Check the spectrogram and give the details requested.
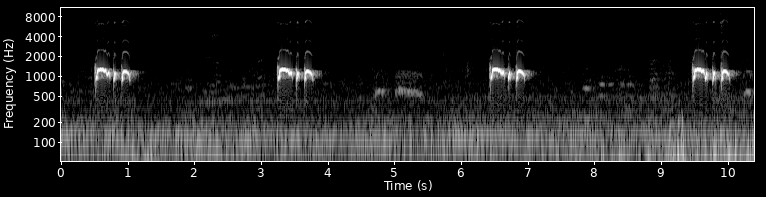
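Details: Male zebra dove calling, meant to wake up birds that rarely sing: four bright, rolling coo phrases at steady three-second intervals, with a quieter deeper coo heard in the background.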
